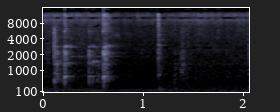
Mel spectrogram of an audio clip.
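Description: A few sharp clinks of a pan lid being taken off a frying pan, then the coconut-milk sauce of a chicken adobo simmering at a steady bubble.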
